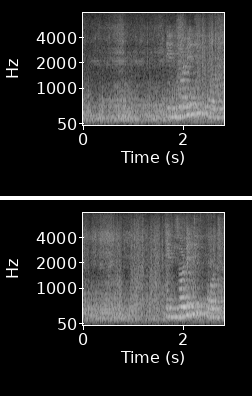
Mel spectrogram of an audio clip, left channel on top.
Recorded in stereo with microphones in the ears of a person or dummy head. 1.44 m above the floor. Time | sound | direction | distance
1.7 | a woman speaking | 60° right (ahead or behind) | 2.5 m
